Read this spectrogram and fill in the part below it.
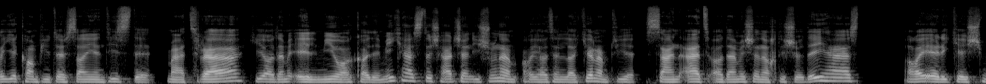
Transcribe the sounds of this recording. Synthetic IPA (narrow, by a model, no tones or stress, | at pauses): ejekʰːɒmpʰjuːt̪ʰe̞ɾsɒːjent̪ʰist̪e̞mæt̪ʰɾæcʰe̞jeɒːd̪æme̞ʔe̞lmiːoɒkʰɒːd̪e̞micʰhæst̪e̞ʃhæɾt͡ʃʰæːnd̪iːʃuːnæmɒɣɒːjeɒːt̪ʰenlɒːcʰe̞ɾæmt̪ʰuje̞sænʔæt̪ʰɒ̰ːd̪æme̞ʃe̞nɒːχt̪eʃo̞d̪e̞iːhæst̪̚ | ʔɒːɣɒːjeːɾicʰeʃm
